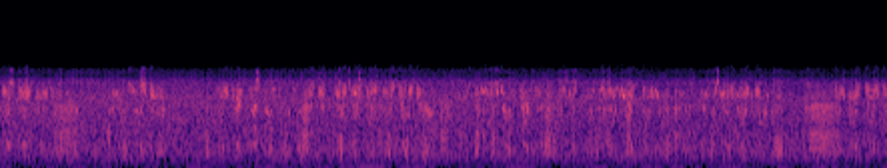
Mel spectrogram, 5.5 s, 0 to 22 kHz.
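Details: Feeding of three-week-old Black stork chicks in Estonia, 14 June 2013: a continuous mass of hoarse, squeaky, rasping begging calls, evenly dense with no pauses.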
